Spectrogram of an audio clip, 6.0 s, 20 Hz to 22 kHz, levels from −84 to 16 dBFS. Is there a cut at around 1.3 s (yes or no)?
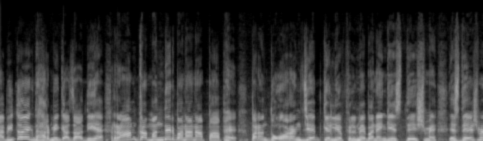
yes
